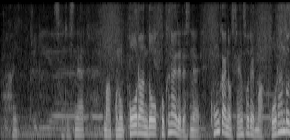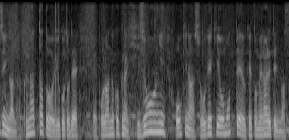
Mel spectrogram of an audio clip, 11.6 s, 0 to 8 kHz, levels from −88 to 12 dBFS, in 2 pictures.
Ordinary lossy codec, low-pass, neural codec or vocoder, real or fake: none; 7.2 kHz; none; real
